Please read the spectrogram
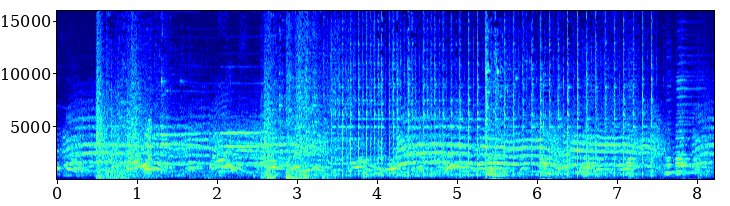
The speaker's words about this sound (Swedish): Detta fullkomligt kaotiska ljud av stormiga barn leder oss fram till ett mejl från vår lyssnare Kari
